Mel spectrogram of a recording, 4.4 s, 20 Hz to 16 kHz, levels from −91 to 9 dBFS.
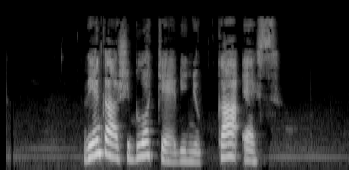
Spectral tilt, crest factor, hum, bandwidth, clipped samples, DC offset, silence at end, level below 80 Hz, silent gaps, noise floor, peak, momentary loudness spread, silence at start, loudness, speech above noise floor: -4.5 dB/octave; 20 dB; none; 11.5 kHz; under 0.1%; under 0.1%; 0.9 s; -74 dBFS; none; -58 dBFS; 0 dBFS; 17 LU; 1.05 s; -19 LUFS; 39 dB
